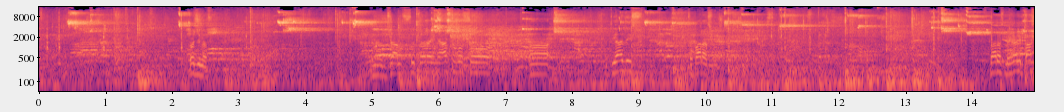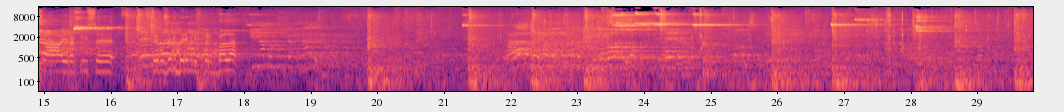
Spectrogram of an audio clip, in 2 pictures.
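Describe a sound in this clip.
Men shout and call out to one another across an echoing hall.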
